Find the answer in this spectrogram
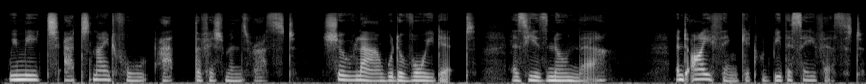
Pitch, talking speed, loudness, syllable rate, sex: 185 Hz, 175 wpm, -21 LUFS, 4.8 syllables/s, female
